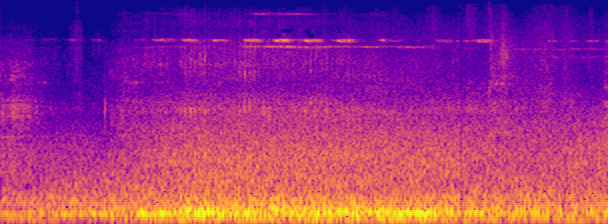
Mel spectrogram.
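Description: Busy city road traffic, a steady wash of passing cars, with the low rumble of a heavier vehicle swelling through the middle and easing off near the end.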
